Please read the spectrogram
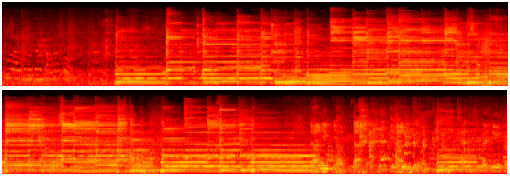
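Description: Cutaway steel-string acoustic guitar played: a run of ringing chords starts suddenly about two seconds in and carries on until it breaks off about sixteen seconds in. Talk is heard before and after the playing.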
